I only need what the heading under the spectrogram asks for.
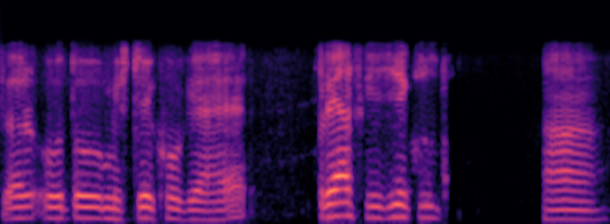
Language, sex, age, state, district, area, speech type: Hindi, male, 18-30, Uttar Pradesh, Varanasi, rural, conversation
